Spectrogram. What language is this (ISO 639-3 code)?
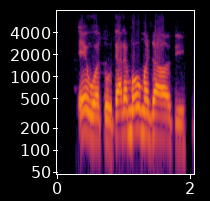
guj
